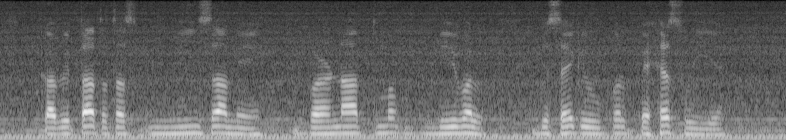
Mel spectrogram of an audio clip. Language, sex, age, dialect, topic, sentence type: Hindi, male, 31-35, Kanauji Braj Bhasha, banking, statement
